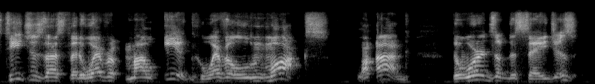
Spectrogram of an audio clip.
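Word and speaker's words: לעג: So the hey is one of the gutturals, so you can exchange it for an ayin, la'ag. Okay, that's the correct way to pronounce it.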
